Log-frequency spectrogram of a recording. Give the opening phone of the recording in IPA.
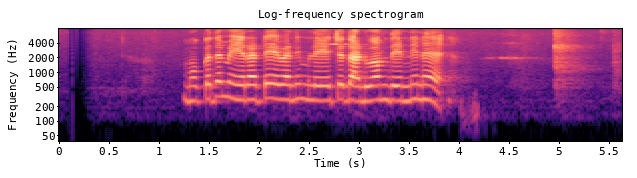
m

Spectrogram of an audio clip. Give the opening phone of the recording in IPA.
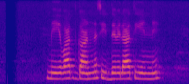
m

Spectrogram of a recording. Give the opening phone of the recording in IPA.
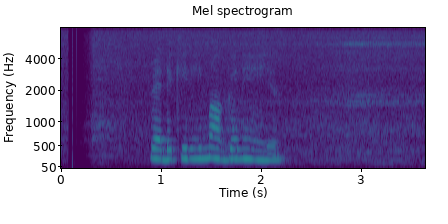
ʋ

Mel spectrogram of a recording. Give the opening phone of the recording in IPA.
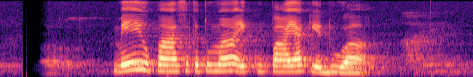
m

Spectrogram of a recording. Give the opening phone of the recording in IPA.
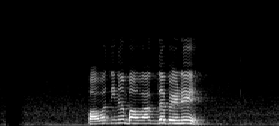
p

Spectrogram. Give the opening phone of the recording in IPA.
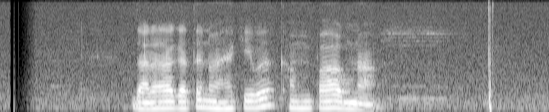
d̪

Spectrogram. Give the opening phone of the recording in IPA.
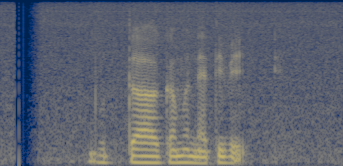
b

